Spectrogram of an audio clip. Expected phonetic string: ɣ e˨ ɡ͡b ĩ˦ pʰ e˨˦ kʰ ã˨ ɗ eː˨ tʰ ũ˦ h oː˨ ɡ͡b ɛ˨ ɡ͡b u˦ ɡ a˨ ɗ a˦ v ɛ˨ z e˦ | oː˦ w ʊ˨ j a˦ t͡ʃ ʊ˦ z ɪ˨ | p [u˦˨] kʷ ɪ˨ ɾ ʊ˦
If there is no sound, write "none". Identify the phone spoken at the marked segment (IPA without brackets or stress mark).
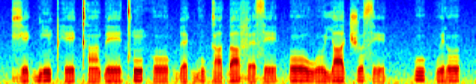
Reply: u˦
